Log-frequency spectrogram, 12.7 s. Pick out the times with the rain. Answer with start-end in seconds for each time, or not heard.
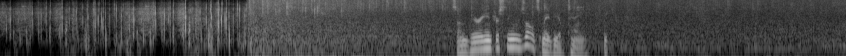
0.0-12.6.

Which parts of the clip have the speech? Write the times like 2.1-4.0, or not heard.
6.8-9.2.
